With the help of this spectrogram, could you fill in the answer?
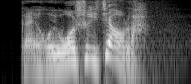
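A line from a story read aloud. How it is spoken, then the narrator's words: Old man calling out. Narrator (Chinese): 派老头冲着母鸡们喊着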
